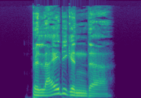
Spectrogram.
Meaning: inflection of beleidigend: 1. strong/mixed nominative masculine singular 2. strong genitive/dative feminine singular 3. strong genitive plural
- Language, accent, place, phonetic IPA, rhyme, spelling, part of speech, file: German, Germany, Berlin, [bəˈlaɪ̯dɪɡn̩dɐ], -aɪ̯dɪɡn̩dɐ, beleidigender, adjective, De-beleidigender.ogg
